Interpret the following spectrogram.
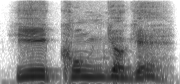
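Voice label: Vox Skill, Korean; Kasel; kingsraid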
